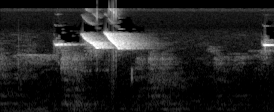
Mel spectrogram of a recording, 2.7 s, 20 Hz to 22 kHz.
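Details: A Double-collared Seedeater sings a fast "flash" song, about 30 songs a minute: a brief burst of high, bright notes, a thin whistle and a pair of sharp descending chips, then a final clipped note after a pause.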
